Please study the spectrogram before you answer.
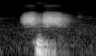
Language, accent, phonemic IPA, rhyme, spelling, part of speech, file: English, Southern England, /ʃɪʃ/, -ɪʃ, shish, interjection / verb / adjective / noun, LL-Q1860 (eng)-shish.wav
- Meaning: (interjection) Used to request quiet; similar to shh; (verb) To be quiet; to keep quiet; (adjective) On a skewer; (noun) The spine of a shish kebab structure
